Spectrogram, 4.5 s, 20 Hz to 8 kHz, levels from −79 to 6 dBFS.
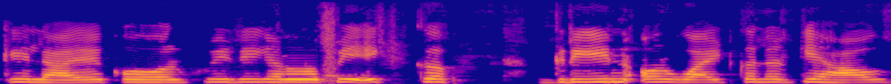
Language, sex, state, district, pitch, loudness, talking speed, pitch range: Hindi, female, Uttar Pradesh, Deoria, 250 Hz, -16 LUFS, 200 wpm, 240-260 Hz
